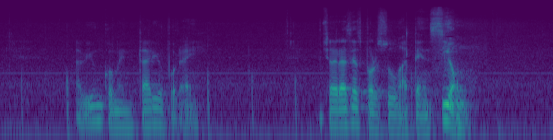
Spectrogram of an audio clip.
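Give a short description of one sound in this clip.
A middle-aged man speaks calmly and close to a phone microphone, in short bursts.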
